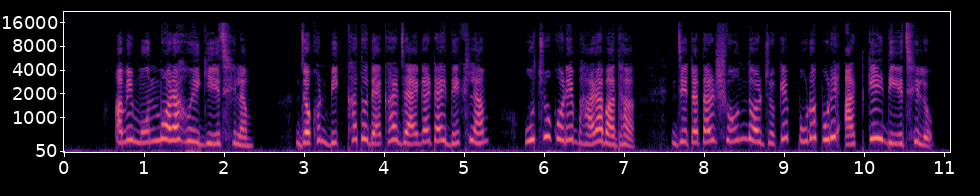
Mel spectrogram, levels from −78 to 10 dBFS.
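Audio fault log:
Throughout: transcoding between lossy codecs. Nothing sounds above 16.3 kHz, and two layers of codec smearing can be heard together, which points to a low-rate Opus encode likely re-encoded to MP3 around 47 kbit/s, each pass adding its own artefacts.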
